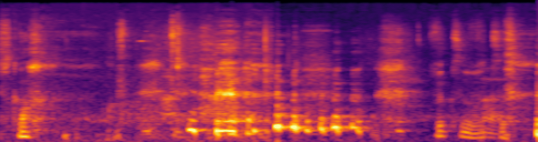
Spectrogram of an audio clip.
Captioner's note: laughs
